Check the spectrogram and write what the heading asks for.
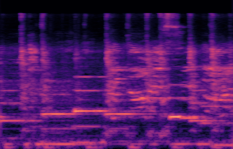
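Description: Live band playing lingala-style music: an electronic keyboard melody of held notes over bass and a steady drum beat.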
